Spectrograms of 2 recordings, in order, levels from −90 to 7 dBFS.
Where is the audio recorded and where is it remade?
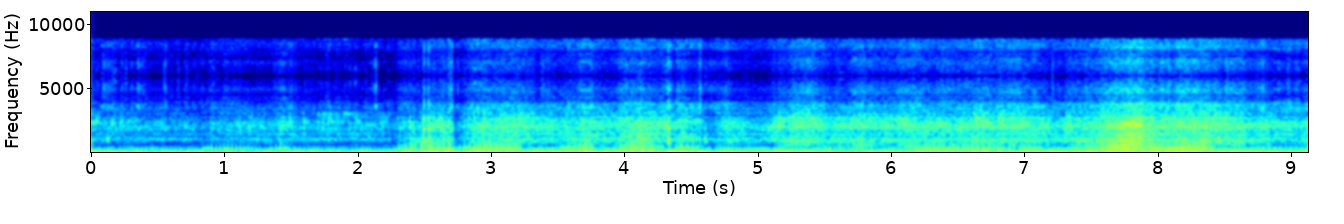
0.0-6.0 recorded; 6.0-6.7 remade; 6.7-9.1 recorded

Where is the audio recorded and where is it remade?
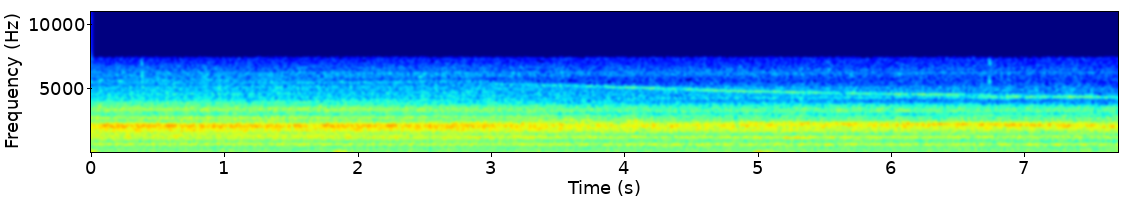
0.0-7.7 recorded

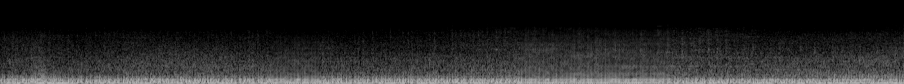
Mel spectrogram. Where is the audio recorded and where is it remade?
0.0-2.7 recorded; 2.7-3.2 remade; 3.2-5.2 recorded; 5.2-6.7 remade; 6.7-9.0 recorded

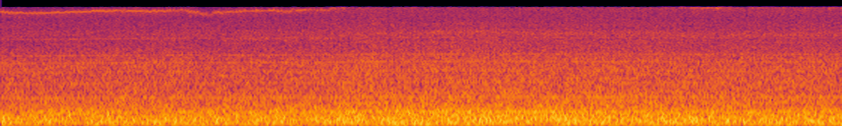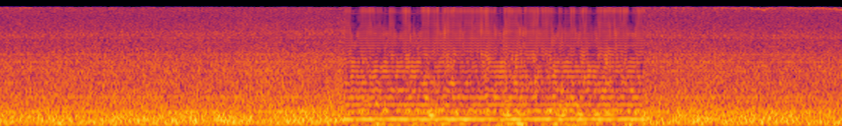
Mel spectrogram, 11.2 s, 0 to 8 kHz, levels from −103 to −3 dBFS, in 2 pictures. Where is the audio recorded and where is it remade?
0.0-7.9 recorded; 7.9-9.9 remade; 9.9-11.2 recorded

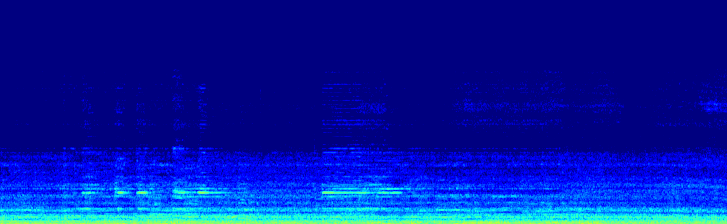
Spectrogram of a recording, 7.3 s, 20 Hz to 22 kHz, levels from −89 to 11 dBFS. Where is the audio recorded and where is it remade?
0.0-2.0 remade; 2.0-3.6 recorded; 3.6-5.6 remade; 5.6-7.3 recorded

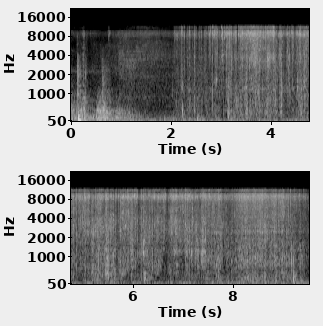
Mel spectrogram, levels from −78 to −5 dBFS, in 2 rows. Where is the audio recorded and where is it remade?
0.0-4.2 recorded; 4.2-4.9 remade; 4.9-5.7 recorded; 5.7-8.3 remade; 8.3-9.5 recorded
